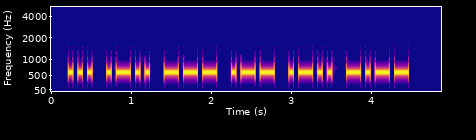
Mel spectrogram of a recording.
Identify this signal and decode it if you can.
Morse code, heard as a keyed tone, about 20 wpm, 600 Hz. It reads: SLOWLY
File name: cw-books / winnie-the-pooh / winnie-20wpm-page-0101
